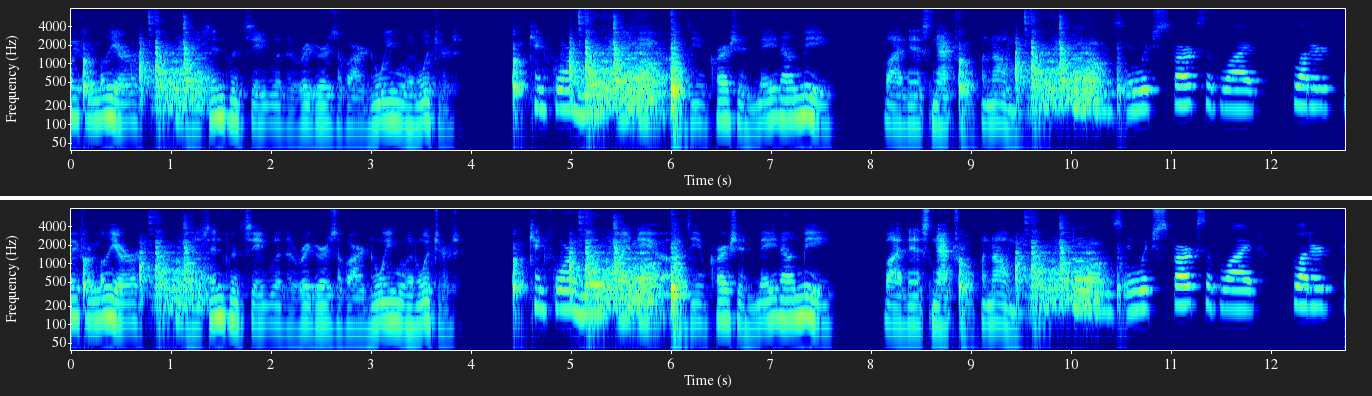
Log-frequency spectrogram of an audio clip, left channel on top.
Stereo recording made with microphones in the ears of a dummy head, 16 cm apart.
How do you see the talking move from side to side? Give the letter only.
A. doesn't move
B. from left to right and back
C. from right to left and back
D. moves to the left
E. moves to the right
A.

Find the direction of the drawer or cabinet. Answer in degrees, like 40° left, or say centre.
30° left.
